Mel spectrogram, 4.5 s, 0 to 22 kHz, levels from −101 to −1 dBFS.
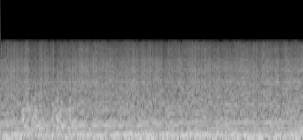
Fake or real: fake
